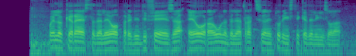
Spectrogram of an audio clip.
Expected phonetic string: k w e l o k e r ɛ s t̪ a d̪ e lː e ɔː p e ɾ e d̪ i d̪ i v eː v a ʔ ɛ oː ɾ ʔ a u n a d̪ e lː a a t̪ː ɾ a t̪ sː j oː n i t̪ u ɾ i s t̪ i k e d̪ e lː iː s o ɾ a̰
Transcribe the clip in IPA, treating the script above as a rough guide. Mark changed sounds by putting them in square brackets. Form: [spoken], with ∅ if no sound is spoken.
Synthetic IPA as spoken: k w e [lː] o k e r ɛ s t̪ a d̪ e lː e ɔː p e ɾ e d̪ i d̪ i [f] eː [z] a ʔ ɛ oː ɾ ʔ a u n a d̪ e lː [e] a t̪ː ɾ a t̪ sː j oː n i t̪ u ɾ i s t̪ i k e d̪ e lː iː [z] o [l] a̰

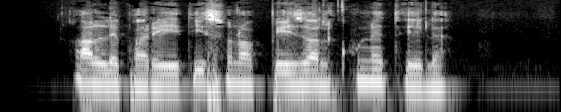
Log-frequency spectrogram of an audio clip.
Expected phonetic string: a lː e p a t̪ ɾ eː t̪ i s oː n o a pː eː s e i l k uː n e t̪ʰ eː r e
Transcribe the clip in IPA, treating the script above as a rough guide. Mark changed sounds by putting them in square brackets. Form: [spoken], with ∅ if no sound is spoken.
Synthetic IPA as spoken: a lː e p a [∅] ɾ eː t̪ i s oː n o a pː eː [z] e [a] l k uː n e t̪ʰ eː [l] e

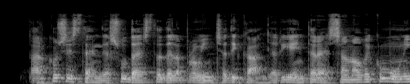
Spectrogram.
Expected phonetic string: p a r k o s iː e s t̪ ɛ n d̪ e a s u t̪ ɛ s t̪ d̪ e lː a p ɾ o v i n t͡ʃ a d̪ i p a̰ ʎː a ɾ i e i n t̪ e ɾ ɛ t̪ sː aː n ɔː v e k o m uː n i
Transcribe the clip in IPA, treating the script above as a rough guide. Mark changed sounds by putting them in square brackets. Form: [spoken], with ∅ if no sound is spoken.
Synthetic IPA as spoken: p a r k o s [i] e s t̪ ɛ n d̪ e a s u [d̪] ɛ s t̪ d̪ e lː a p ɾ o v i n t͡ʃ a d̪ i [k] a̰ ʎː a ɾ i e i n t̪ e ɾ ɛ [∅] sː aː n ɔː v e k o m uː n i

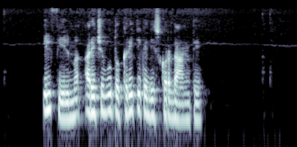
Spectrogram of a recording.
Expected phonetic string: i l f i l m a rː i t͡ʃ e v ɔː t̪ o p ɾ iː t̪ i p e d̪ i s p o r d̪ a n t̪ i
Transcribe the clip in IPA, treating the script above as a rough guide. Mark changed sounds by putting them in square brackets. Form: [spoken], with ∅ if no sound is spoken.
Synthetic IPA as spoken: i l f i l m a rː i t͡ʃ e v [uː] t̪ o [k] ɾ iː t̪ i [k] e d̪ i s [k] o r d̪ a n t̪ i

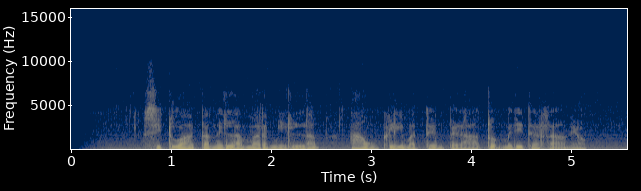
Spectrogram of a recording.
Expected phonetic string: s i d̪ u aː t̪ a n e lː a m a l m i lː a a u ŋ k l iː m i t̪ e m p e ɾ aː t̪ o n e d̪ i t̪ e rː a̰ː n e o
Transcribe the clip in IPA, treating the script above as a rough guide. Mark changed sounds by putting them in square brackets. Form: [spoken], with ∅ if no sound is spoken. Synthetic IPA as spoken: s i [t̪] u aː t̪ a n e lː a m a [r] m i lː a a u ŋ k l iː m [a] t̪ e m p e ɾ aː t̪ o [m] e d̪ i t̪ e rː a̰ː n e o

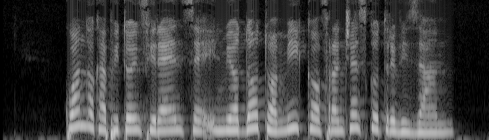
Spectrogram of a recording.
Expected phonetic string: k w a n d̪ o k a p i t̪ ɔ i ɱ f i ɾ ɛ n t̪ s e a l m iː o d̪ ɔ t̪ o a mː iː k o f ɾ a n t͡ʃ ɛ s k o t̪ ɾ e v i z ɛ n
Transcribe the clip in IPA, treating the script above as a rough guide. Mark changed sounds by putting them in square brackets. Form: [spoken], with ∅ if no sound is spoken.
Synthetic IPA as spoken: k w a n d̪ o k a p i t̪ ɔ i ɱ f i ɾ ɛ n t̪ s e [i] l m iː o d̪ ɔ t̪ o a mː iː k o f ɾ a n t͡ʃ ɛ s k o t̪ ɾ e v i z [a] n

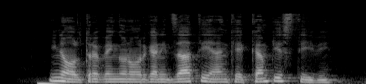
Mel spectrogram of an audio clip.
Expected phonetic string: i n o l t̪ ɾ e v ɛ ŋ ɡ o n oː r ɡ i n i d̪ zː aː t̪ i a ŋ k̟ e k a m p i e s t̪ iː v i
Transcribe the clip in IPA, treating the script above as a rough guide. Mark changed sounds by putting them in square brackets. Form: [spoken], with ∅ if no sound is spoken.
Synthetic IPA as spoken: i n o l t̪ ɾ e v ɛ ŋ ɡ o n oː r ɡ [a] n i d̪ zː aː t̪ i a ŋ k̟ e k a m p i e s t̪ iː v i

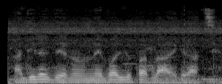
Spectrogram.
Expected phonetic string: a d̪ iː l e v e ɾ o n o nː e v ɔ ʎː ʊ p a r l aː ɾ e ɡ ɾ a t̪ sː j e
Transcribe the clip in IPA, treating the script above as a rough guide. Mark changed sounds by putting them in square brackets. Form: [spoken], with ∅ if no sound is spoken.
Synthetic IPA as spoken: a d̪ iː [ɾ] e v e ɾ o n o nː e v ɔ ʎː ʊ p a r l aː ɾ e ɡ ɾ a t̪ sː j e

